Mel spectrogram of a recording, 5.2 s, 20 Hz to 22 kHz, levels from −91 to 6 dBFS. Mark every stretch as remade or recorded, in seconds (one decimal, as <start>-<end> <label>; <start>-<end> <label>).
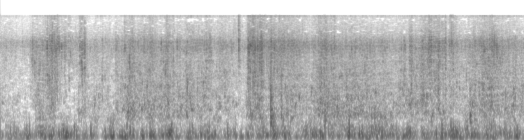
0.0-1.0 recorded; 1.0-4.1 remade; 4.1-5.2 recorded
